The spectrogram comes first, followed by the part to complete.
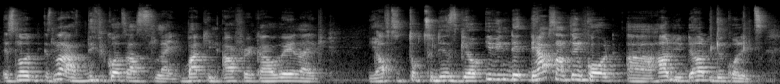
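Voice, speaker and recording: A reaction video host from Ghana, chatting casually and explaining clips to viewers in an animated way. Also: medium pitch, quick pace. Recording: echoey room with faint noise.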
